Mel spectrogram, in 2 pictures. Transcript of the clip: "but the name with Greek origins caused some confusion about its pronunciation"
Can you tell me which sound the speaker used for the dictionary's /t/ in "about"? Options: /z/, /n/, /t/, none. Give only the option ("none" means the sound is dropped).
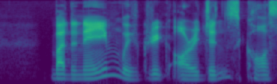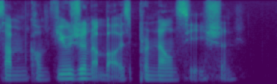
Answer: none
